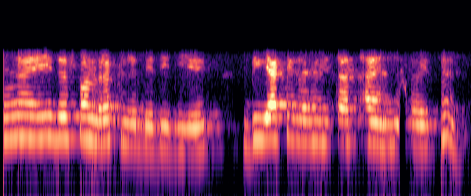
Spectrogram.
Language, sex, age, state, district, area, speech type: Hindi, female, 30-45, Uttar Pradesh, Bhadohi, rural, conversation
